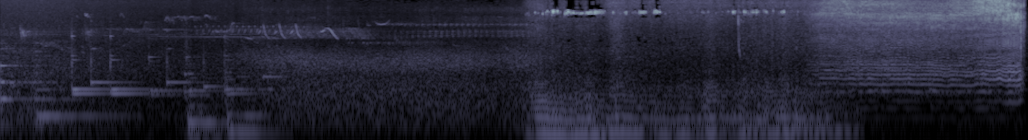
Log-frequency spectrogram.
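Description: A few held music notes fade, and about five seconds in a loud low buzzing wing hum starts: a hovering hummingbird, then a bumblebee buzzing near the end.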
